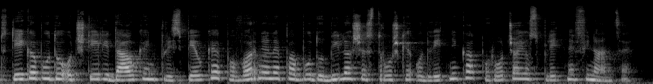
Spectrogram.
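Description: Speech recording, no audible technical faults at any point.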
